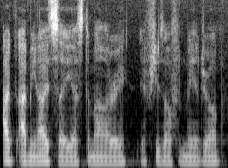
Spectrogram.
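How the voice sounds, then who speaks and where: A man's voice: lowish voice, level tone, fast talker, no echo. A man co-hosting a podcast in casual chat, with a wry, self-deprecating manner. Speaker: podcast co-host.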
